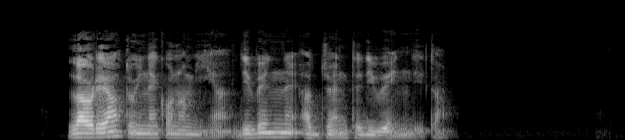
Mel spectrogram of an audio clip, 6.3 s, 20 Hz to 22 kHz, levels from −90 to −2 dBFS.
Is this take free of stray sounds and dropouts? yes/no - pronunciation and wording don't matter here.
yes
